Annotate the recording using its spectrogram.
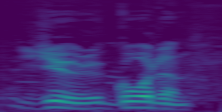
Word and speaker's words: Djurgården: which I believe is pronounced Djurgården, but it's not pronounced Djurgården. How is it pronounced? – Djurgården. – Exactly.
